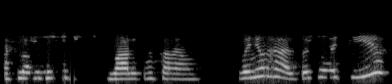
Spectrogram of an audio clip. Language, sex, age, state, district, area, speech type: Kashmiri, female, 18-30, Jammu and Kashmir, Anantnag, rural, conversation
